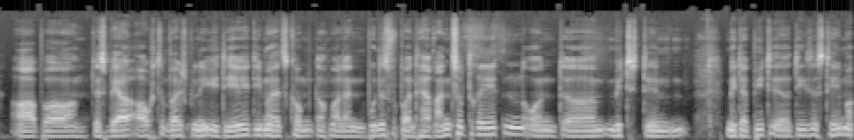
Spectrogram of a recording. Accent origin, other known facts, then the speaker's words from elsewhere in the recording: Reutlingen, Baden-Württemberg, Germany; im Raum Reutlingen, wo ich herkomme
